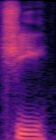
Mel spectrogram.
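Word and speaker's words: Qi: And yeah, chi, like, Q-I is pronounced chi.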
